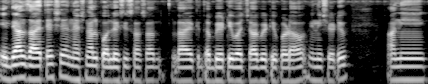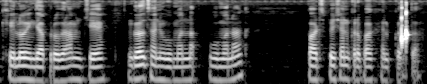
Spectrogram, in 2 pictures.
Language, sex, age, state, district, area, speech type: Goan Konkani, male, 18-30, Goa, Salcete, rural, spontaneous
